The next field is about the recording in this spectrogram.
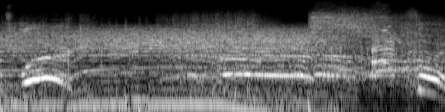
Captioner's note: crowd cheering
